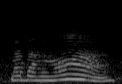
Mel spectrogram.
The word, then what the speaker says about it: mabango: Like they don't have the tone of like ngo. It's hard for them to pronounce it. It's like they can only pronounce it like go, like that's why they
